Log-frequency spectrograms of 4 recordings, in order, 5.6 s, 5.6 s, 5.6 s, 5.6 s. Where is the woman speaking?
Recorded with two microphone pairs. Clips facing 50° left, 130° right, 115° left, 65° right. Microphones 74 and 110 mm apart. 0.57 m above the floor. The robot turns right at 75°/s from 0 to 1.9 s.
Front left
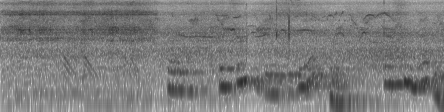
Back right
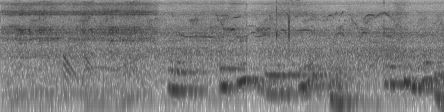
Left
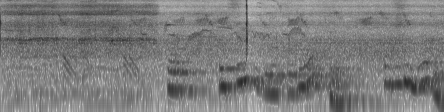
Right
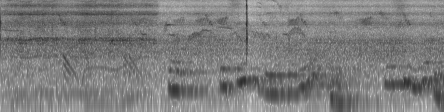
110° left, 2.5 m.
